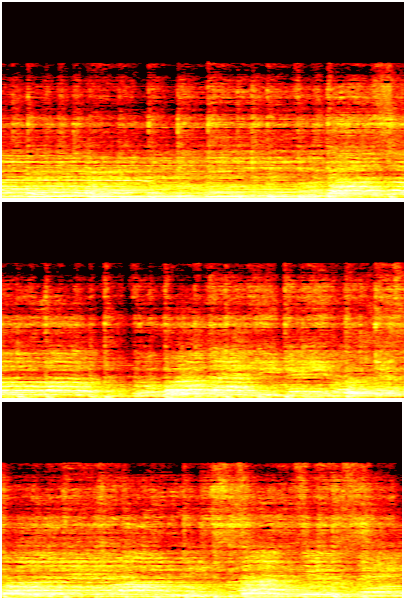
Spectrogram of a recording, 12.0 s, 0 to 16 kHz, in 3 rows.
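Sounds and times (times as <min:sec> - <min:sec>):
congregation singing: 0:00.0 - 0:12.0
instrumental accompaniment: 0:00.0 - 0:12.0.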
